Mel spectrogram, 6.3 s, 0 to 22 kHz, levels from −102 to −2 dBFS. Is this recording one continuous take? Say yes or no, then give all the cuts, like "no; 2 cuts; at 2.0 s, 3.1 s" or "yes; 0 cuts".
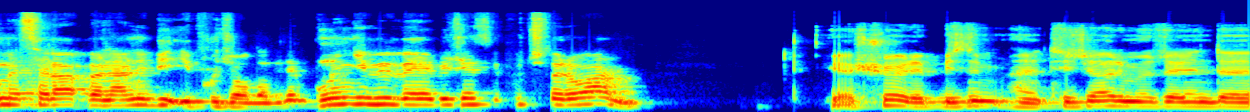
yes; 0 cuts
